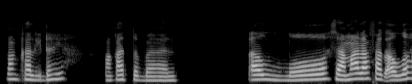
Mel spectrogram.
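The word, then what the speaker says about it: الله: Allah sama lafaz Allah. Hati-hati ya, jangan seperti ada wownya. Tidak Allah, tapi Allah. Allah. Allahu tapi tidak tidak Allah ya. Tapi Allah dia lamnya tebal.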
